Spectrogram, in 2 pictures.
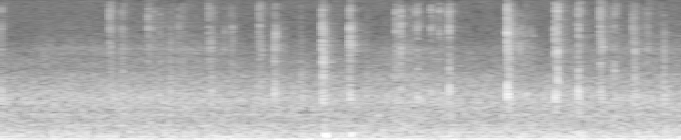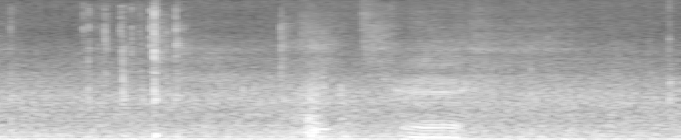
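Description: Typing on a computer keyboard: irregular key clicks for about four seconds, thinning out after that.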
